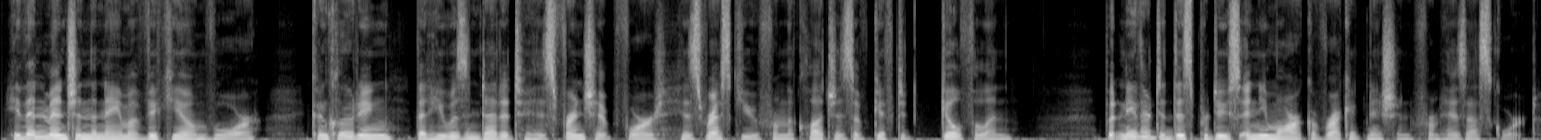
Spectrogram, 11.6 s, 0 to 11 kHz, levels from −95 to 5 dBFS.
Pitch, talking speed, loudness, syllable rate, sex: 185 Hz, 195 wpm, -20 LUFS, 5.6 syllables/s, female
